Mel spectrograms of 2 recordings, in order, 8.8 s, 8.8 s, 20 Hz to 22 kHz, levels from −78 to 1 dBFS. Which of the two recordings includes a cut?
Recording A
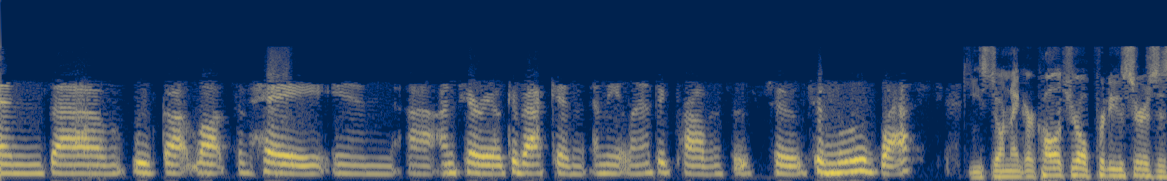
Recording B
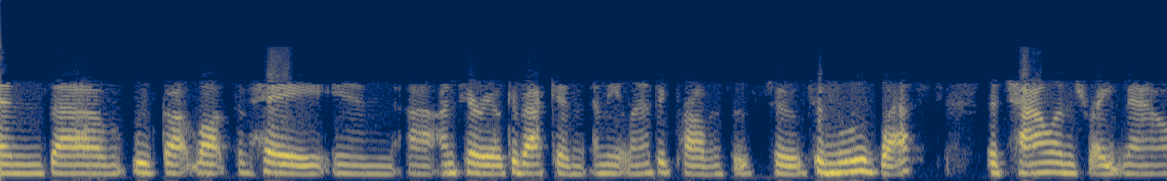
A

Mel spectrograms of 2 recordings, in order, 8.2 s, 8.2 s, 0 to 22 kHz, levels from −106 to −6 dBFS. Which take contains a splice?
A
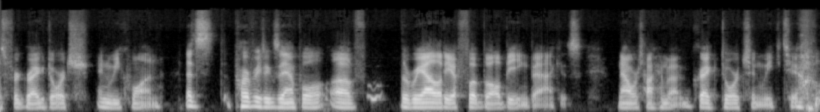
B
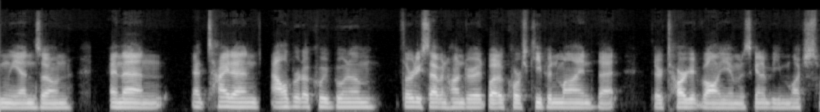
B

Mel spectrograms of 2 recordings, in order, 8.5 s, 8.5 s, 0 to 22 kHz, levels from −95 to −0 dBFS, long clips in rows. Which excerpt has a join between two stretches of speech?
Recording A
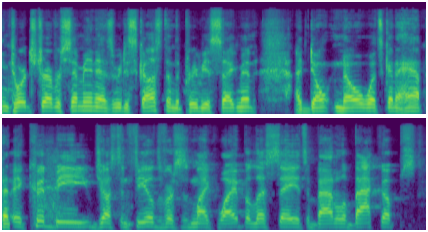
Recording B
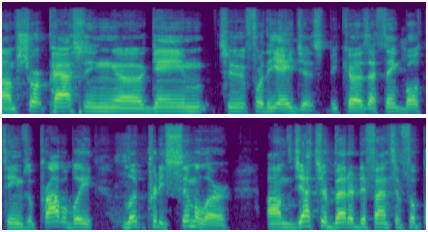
A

